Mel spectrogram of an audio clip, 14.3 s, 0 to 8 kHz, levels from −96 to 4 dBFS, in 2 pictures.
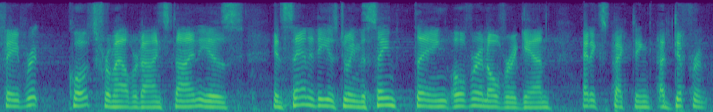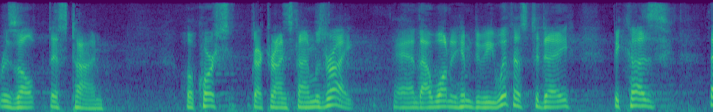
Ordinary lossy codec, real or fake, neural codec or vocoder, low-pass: AAC, 32 kbps; real; none; 7.2 kHz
